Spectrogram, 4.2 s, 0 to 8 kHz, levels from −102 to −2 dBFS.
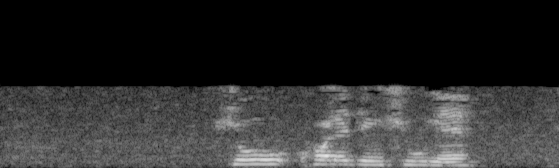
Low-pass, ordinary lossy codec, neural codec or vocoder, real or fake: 7.2 kHz; AAC, 16 kbps; none; real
